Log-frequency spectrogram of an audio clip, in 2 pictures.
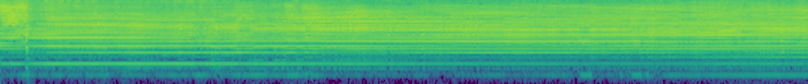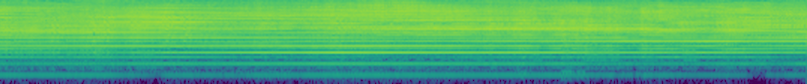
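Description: Table-mounted router running a flush-trim bit, trimming a cabinet's face frame edge flush with the cabinet side: a loud, steady motor whine with the bit cutting wood.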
